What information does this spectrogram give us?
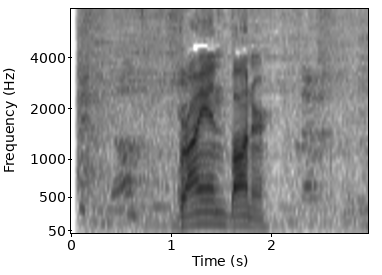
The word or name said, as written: BRIAN BONNER JR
